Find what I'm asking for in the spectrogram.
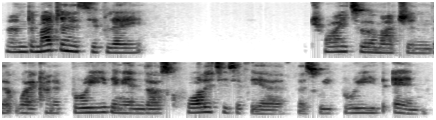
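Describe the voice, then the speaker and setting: Creaky-voiced woman guiding a meditation. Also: on the low side, low-quality recording. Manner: gentle, unhurried instruction with long pauses. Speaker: meditation teacher. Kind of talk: guided body scan meditation.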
